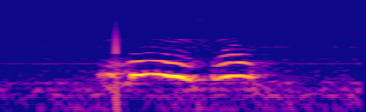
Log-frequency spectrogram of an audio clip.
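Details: Pet Lhasa Apso dog 'talking' indoors: two short tonal, slurred whining notes, the first rising then falling, the second shorter and lower, after a single sharp click.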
